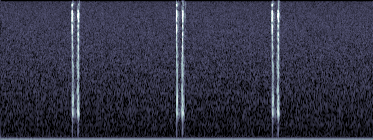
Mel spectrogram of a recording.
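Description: Computer mouse button clicking: three quick double clicks, about a second and a half apart, over faint room tone.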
